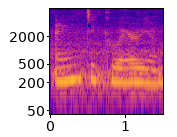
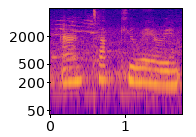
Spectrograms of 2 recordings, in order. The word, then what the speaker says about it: antiquarian: For example, antiquarian is what I expected, but it was antiquarian.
